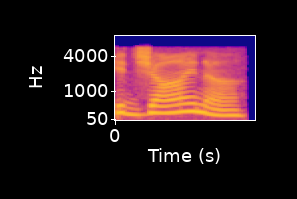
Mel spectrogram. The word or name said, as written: Aegina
